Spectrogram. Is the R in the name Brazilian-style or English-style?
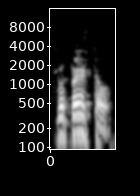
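English-style. The R is a curled, English-style r. It is how the name is said abroad. "the R in English is different... I say my name is Roberto"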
